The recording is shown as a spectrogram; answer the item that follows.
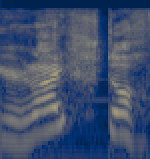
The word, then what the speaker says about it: Reichstag: there is that oh dear lord it's the reichstag yes that is how you pronounce it and it is also an awesome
